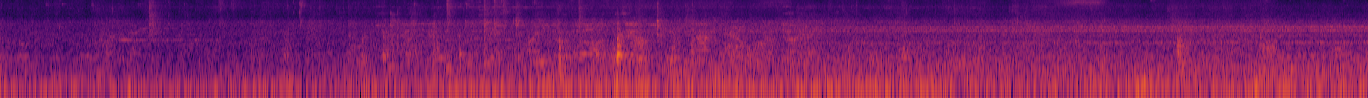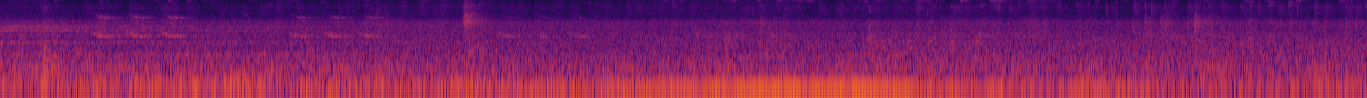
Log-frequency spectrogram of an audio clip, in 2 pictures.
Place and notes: Taipei, Taiwan - Walking in the station platform
Walking in the station platform
中正區 (Zhongzheng), 台北市 (Taipei City), 中華民國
